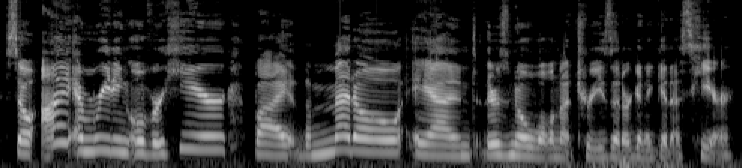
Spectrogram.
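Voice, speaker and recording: A friendly read-aloud host sits outside near a meadow, mixing casual chat with a simple reading of a children's picture book. She speaks at a measured pace in a mid-range voice, pausing little, on a dry recording.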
